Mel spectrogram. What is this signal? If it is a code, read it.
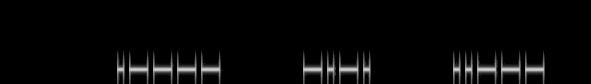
Morse code, heard as a keyed tone, about 20 wpm, spaced as for 8 wpm, 690 Hz. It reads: 1C2
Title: 205 Lesson 33e - Letter j - Three Characters 20wpm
